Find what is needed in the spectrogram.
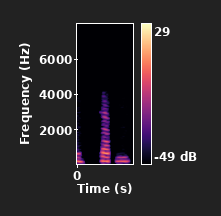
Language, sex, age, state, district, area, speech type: Hindi, female, 45-60, Uttar Pradesh, Hardoi, rural, conversation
